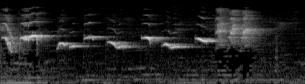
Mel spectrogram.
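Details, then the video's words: Lesser green leafbird song: a clear series of slurred, falling whistles, about four per second, ending in a hissing, scratchy rasp. "NYANYIAN MASTER GACOR BURUNG CICA IJO"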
